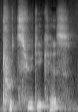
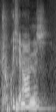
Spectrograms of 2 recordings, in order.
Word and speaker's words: Thukydides: Hippokrates als Vater der Medizin bezeichnet, äh, dann die beiden Historiker Herodot, ja, und vom Sprecher von Maestro so ausgesprochen Thucydikes. Die Aussprache habe ich so noch nie gehört. Okay, aber es geht Thukydides.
